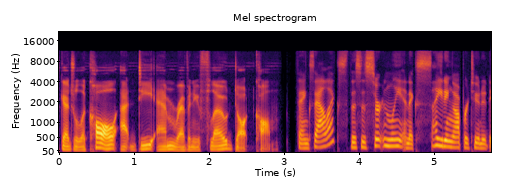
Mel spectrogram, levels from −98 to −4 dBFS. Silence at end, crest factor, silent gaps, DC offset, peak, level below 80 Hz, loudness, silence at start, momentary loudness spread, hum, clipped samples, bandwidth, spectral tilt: 0 s; 20 dB; none; under 0.1%; 0 dBFS; -56 dBFS; -21 LUFS; 0.05 s; 11 LU; none; under 0.1%; 12 kHz; -4.5 dB/octave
